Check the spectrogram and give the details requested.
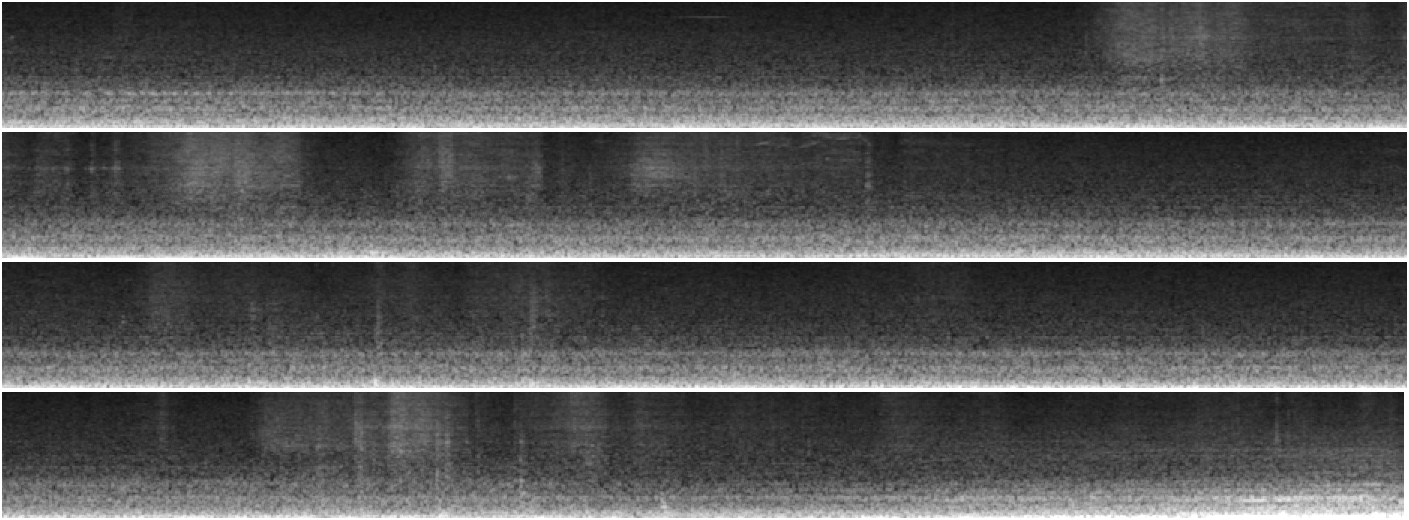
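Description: Car engine idling in stopped traffic, heard from inside the cabin as a steady low rumble, with a few faint brief hisses. Near the end the engine picks up and the rumble grows louder as the car pulls away.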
